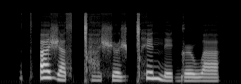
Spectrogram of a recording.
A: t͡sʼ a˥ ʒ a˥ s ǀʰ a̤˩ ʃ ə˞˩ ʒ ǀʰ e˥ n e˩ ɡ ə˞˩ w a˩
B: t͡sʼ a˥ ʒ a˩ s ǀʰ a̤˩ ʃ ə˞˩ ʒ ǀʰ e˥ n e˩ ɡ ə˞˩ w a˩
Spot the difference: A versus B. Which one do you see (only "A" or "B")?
B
